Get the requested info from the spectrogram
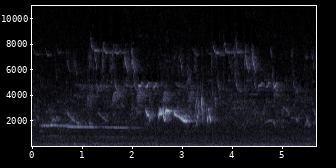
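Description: Small birds chirping and singing over a faint outdoor hiss, with one long, slowly falling whistle in the first two seconds and the busiest, loudest chirping about two to three seconds in.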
